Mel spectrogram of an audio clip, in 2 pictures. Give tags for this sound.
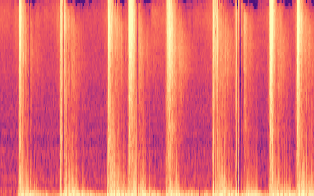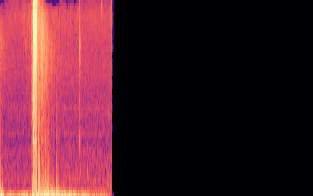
slamming
slam

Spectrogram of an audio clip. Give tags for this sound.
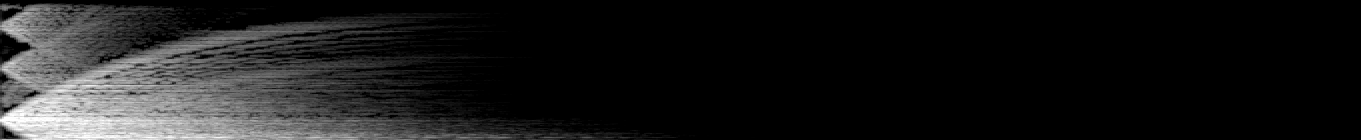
laser
machine
reverb

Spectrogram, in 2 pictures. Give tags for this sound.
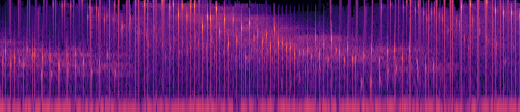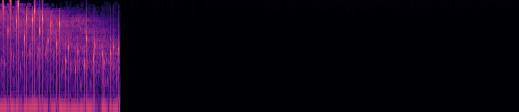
sf
outerspace
alien

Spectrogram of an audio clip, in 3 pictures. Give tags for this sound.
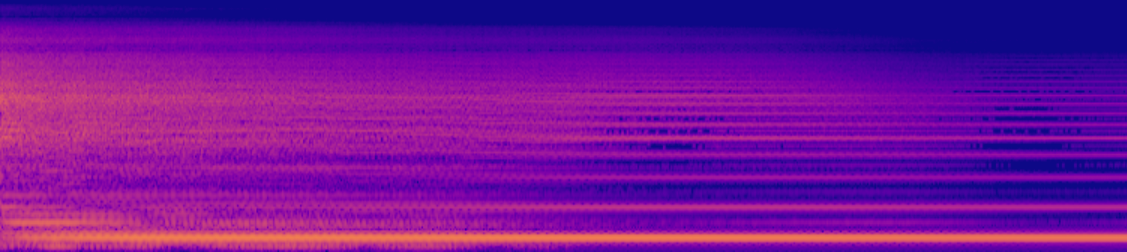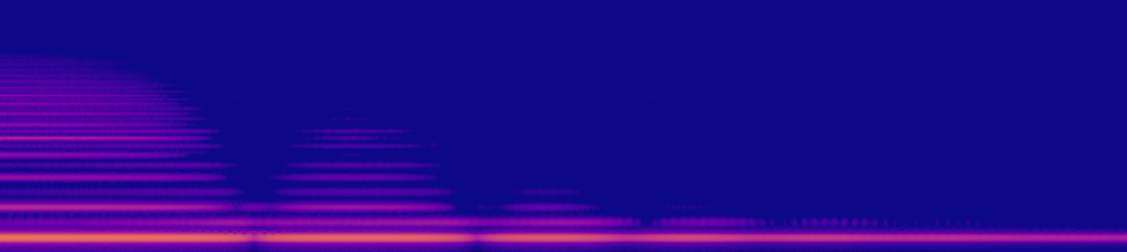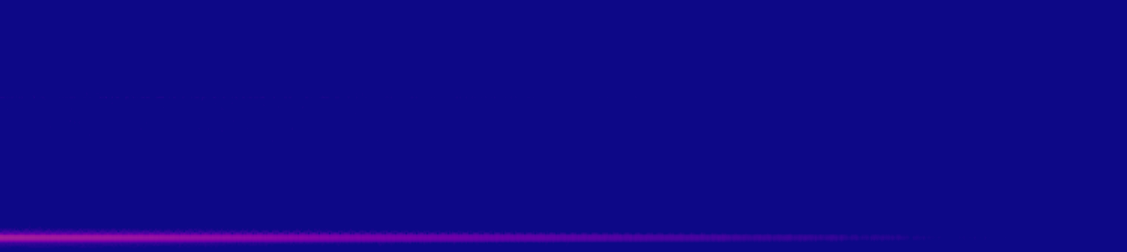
chords
distorted
distorted-guitar
distortion
guitar
guitar-chords
lead
lead-guitar

